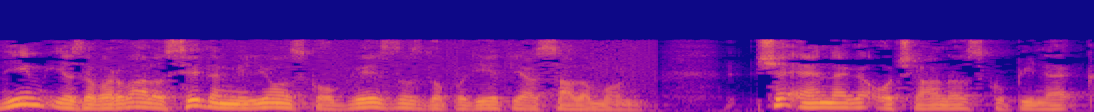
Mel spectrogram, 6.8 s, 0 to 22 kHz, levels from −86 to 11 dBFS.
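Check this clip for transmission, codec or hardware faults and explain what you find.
Two problems turn up in this speech clip: a codec issue running the whole way through, and a stretch of mains buzz near the start.

The entire clip has an obvious hard ceiling at 5.8 kHz and a watery, swirly quality, with sibilants turning metallic. The likely cause is heavy MP3 compression at a low bitrate, roughly what you'd get around 24 kbps. Short on bits, the encoder chops off the treble at a fixed point and drops quieter frequency lines that flicker in and out between frames.

From 0.55 to 4.12 s there's mains buzz, a steady, raspy hum built on 50 Hz, sitting roughly 20 dB under the speech. It's the kind of thing a dimmer, rectifier or poor shielding lets in. Sharp switching spikes twice per mains cycle produce a stack of 50 Hz harmonics stretching well up into the kilohertz range, which is why it comes across as a buzz rather than a pure low hum.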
